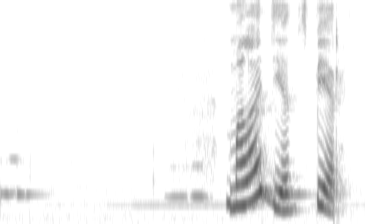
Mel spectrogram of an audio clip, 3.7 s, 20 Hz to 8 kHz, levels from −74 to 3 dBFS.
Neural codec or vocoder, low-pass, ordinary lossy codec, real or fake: none; none; none; real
